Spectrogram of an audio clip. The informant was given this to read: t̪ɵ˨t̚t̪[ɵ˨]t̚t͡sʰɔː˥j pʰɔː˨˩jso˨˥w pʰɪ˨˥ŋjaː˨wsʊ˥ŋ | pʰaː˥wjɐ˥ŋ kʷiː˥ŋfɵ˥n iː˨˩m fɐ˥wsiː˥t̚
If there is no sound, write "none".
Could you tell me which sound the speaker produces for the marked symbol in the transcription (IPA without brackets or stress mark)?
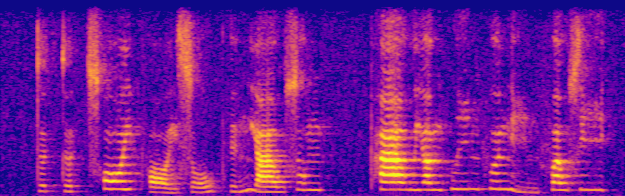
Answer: ɵ˨˥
